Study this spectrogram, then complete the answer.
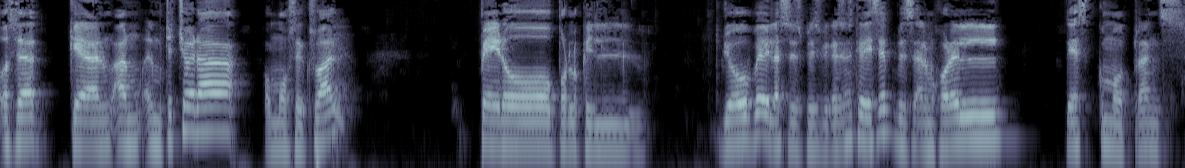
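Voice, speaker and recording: A man speaks very slowly at a medium pitch. His intonation is fairly even, with long, frequent pauses. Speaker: podcast co-host. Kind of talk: casual chat. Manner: halting.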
